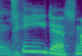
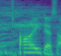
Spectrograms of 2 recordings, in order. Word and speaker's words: Tidus: It's pronounced Tidus, not Tidus. Oh, come off it. – Anyway, it's definitely Tidus. – Do you know what? I reckon that the developer was having a laugh when he did that interview and just said, oh, it's pronounced Tidus. It's like, are you kidding me? Like, why? He's literally from the water, tide.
